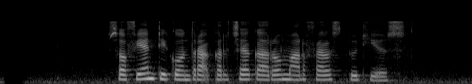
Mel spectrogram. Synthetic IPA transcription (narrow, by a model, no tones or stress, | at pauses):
sofijɛnd̪̥i̤kɔnt̪ɾa̰ʔkərd̥ʒ̥a̤kaɾomarfɛlst̪udiʊs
